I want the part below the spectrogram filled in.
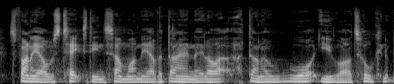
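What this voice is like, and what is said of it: Essex English accent. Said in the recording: “an Essex man in Northern Ireland... you wouldn't know it from the accent... it's never left me”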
